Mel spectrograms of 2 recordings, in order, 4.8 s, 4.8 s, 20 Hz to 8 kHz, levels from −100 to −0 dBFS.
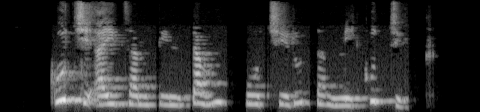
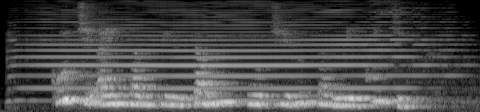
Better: first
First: none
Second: background sound (Bowed string instrument); 14 dB below the speech // room echo; dies away in 0.9 s

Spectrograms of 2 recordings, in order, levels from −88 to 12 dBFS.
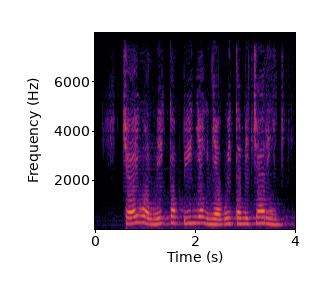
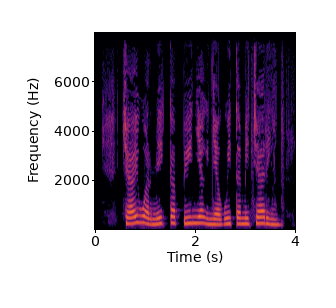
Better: second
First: noise reduction (neural separator model SepFormer DNS4)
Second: none

